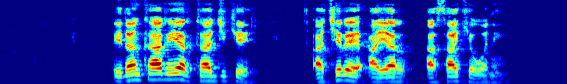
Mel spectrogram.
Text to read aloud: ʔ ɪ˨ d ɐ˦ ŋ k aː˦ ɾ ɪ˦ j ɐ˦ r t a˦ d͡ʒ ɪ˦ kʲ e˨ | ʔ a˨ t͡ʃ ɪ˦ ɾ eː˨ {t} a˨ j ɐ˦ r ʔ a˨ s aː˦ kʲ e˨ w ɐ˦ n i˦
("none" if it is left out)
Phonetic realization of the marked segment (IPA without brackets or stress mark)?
ʔ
